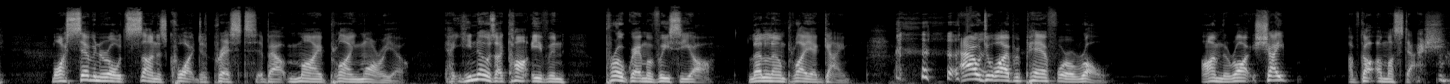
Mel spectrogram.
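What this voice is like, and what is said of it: Cockney accent. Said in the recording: “he has Cockney accent ... Cockney”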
